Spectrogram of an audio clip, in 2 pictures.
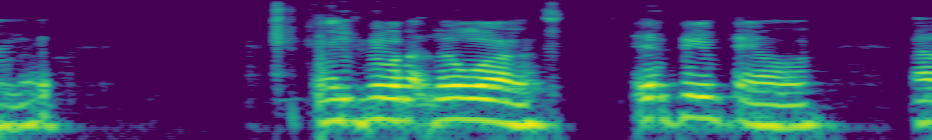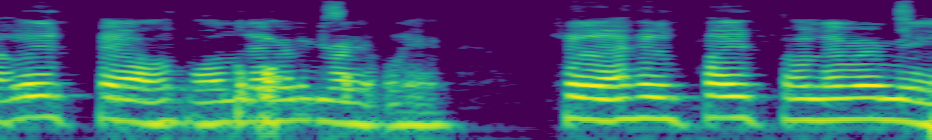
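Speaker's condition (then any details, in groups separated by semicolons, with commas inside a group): Traumatic brain injury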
